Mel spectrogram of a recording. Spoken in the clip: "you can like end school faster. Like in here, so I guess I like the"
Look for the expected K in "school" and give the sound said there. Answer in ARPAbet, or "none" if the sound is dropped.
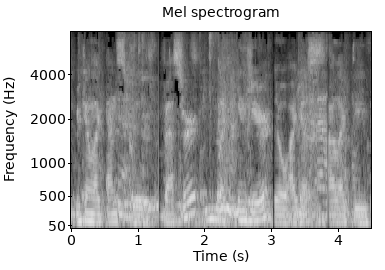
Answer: none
